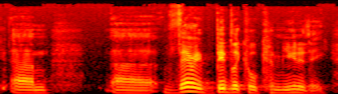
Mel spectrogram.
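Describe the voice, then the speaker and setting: A man with a dark, mellow tone speaks in an Australian accent. The recording is very clean, with a silent background. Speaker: pastor. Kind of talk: sermon. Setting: church.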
